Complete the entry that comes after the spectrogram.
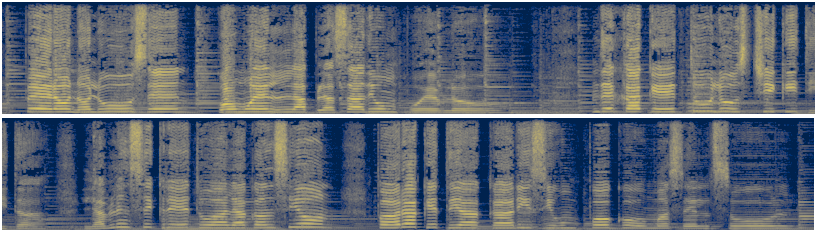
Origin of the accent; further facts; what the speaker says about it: Carmen, Durazno, Uruguay; now in Durazno, Uruguay; yo me sentí también muy presionada en el Liceo Rubino cuando me vine del Carmen.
